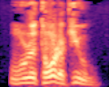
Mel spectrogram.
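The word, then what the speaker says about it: ウルトラQ: Ultra Q, pronounced Uratora Q.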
